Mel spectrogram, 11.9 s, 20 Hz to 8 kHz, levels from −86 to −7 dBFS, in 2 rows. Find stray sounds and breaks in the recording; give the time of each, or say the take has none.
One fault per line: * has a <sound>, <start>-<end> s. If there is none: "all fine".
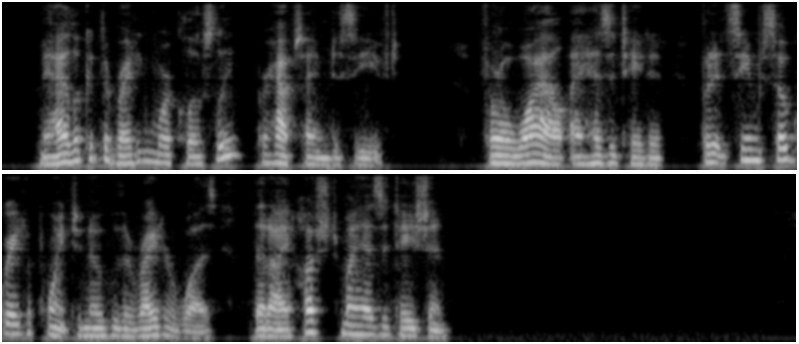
all fine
